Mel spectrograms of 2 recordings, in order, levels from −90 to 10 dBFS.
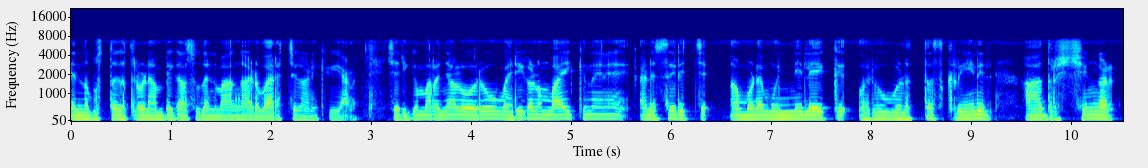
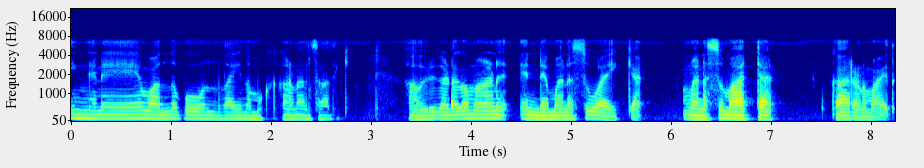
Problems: low volume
